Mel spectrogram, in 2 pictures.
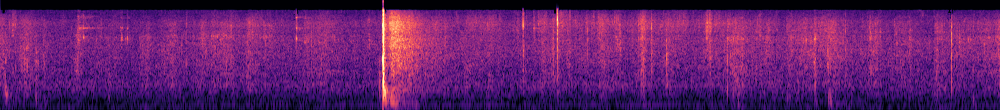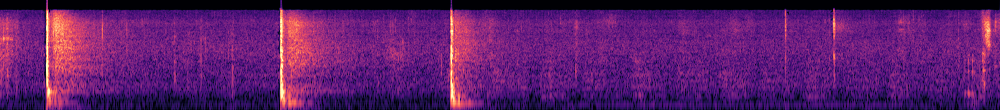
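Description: A Gransfors Bruks Outdoor Axe chopping down into a short piece of wood to split it. There are four sharp chops: the first about two seconds in, then three more closer together later on. By the last blow the piece is split through, needing only a little pry.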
